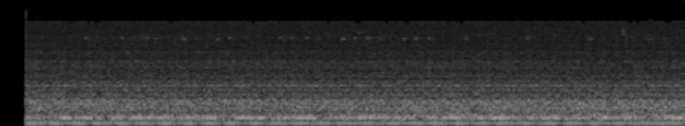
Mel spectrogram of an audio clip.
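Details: A vehicle engine idles with a constant low rumble and a steady hum, and no animal call is heard.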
